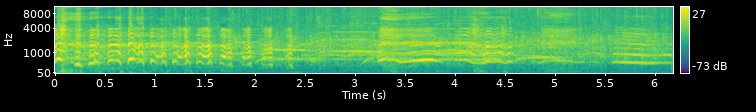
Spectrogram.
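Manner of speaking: loud, high joyful laughter; long laugh. Real, not acted. In the red zone before the audience, joyous laugh. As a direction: laugh with delight.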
